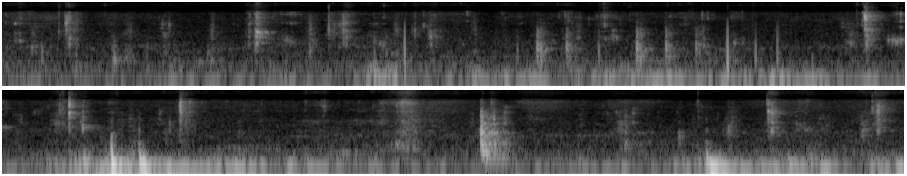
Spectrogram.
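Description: A person biting and chewing a piece of chicken curry with the mouth close to the microphone: irregular wet smacks and small clicks. There are a few louder low thumps about halfway through and again near the end.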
